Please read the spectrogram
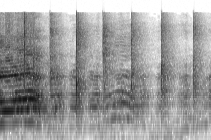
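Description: A man laughing loudly and clapping his hands, about six sharp claps roughly three a second, as the laughter goes on.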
